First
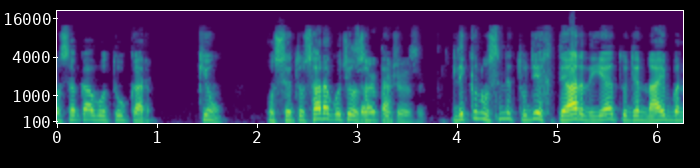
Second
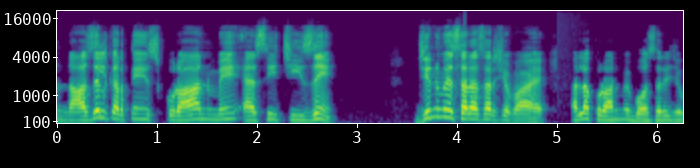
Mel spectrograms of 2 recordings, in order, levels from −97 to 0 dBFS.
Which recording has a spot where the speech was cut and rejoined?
second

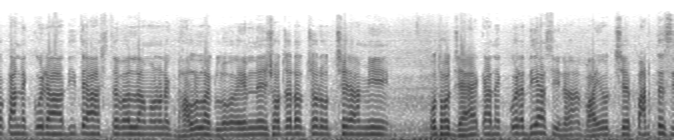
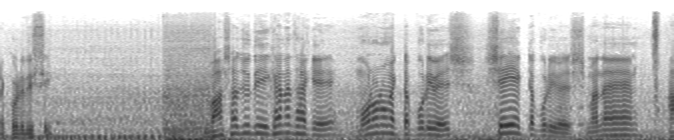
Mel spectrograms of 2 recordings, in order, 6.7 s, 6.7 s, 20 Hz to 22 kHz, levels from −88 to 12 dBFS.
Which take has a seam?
second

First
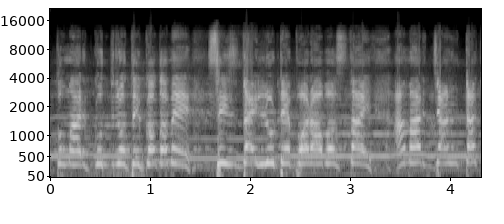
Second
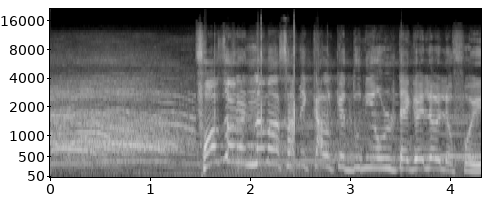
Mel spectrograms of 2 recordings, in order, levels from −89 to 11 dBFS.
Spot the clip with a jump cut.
second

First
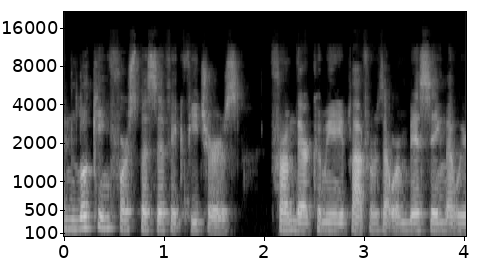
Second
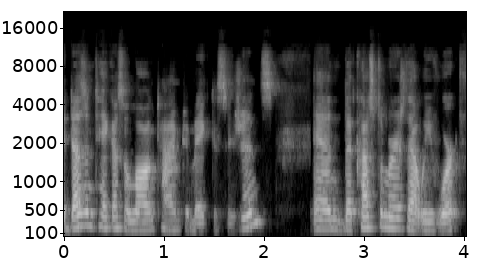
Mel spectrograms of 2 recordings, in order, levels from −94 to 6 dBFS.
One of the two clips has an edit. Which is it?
second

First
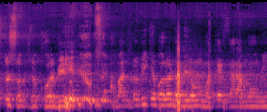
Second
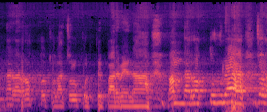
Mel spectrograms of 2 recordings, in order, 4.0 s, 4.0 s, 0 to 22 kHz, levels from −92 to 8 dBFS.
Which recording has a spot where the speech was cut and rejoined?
first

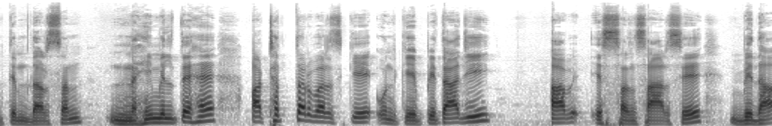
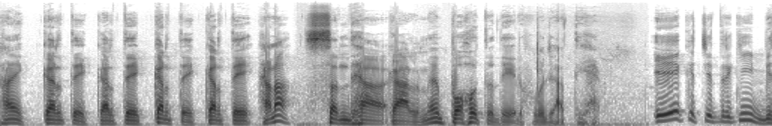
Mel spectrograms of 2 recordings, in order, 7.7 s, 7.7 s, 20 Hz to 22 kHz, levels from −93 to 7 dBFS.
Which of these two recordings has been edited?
second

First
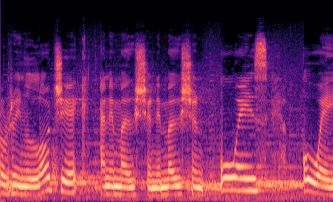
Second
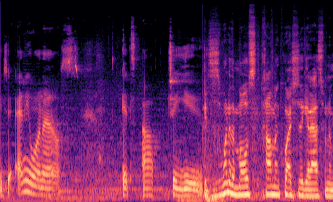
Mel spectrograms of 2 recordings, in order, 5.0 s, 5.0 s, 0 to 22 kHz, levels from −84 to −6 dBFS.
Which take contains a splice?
second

